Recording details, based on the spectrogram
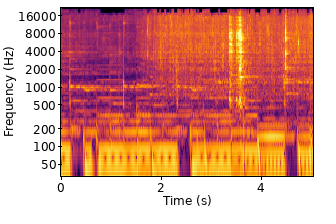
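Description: Jackfruit seed stir-fry (thoran) cooks in a pan on the stove. A close, continuous sizzle runs under repeated scraping and stirring of a utensil against the pan, with a low hum underneath.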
